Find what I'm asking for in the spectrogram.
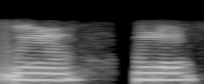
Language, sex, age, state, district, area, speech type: Malayalam, female, 30-45, Kerala, Pathanamthitta, rural, conversation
